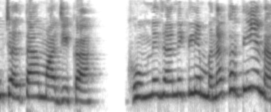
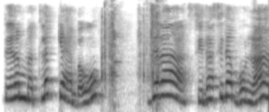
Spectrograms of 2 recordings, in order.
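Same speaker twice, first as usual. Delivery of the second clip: lower, stern saas demanding an answer; stern mother-in-law; 6 semitones lower than usual. Acted. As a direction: challenge the daughter-in-law coldly. Mother-in-law challenges her. (बहू से सीधा जवाब माँगती सख्त सास)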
